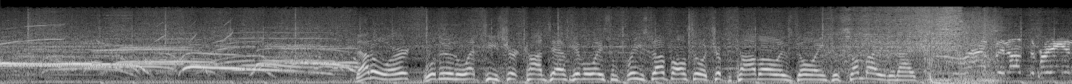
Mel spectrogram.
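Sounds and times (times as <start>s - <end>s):
packed crowd of women screaming and cheering at a bar: 0.0s - 4.3s, 7.4s - 10.0s
speech: 3.6s - 10.7s.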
